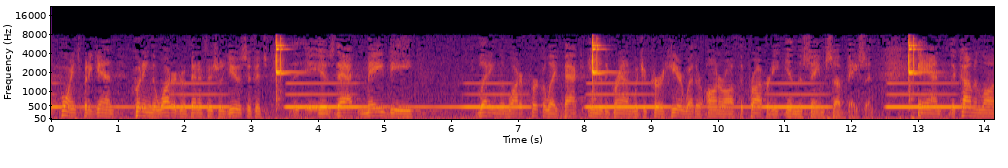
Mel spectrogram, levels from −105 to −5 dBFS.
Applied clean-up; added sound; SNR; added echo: none; Chink, clink + Wind instrument, woodwind instrument; -5 dB; none.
